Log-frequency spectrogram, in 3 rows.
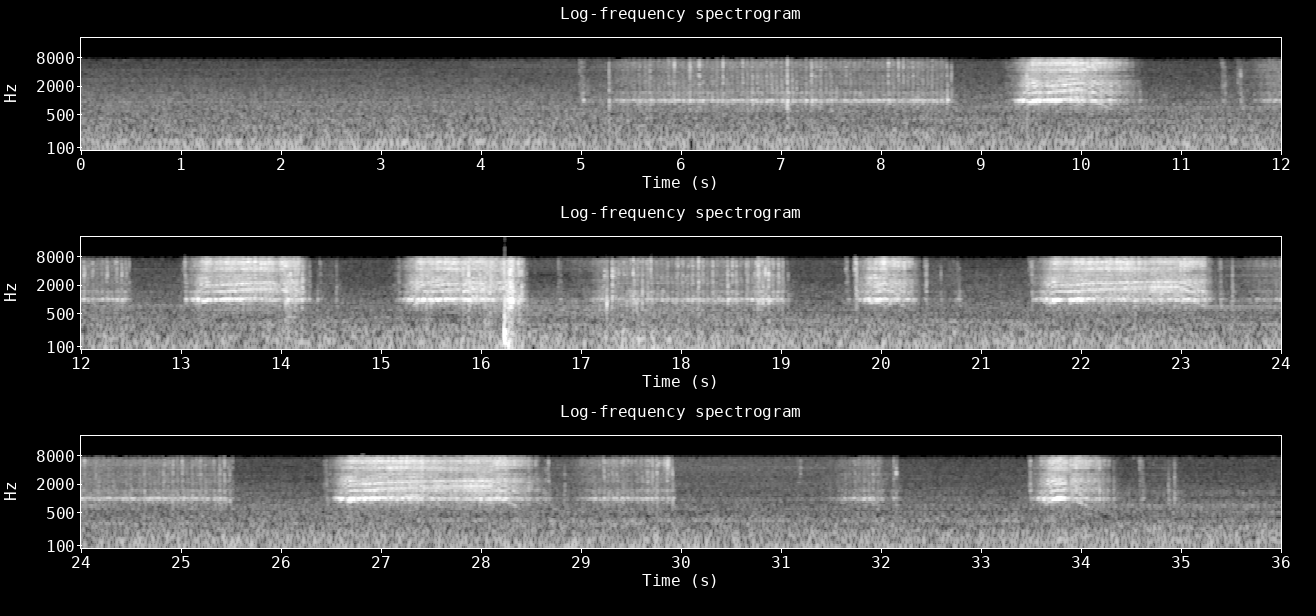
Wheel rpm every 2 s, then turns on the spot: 0, 0, 10, 30, 40, 20, 60, 60, 40, 30, 40, 90, 20, 90, 30, 10, 10, 10.
4-8 16-18 22-26 28-30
